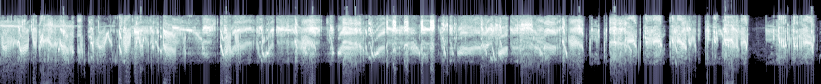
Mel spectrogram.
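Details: Swiftlets' attraction call: steady, crowded chittering of many rapid, buzzy chirps and trills running almost nonstop, with a brief pause just before the end.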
